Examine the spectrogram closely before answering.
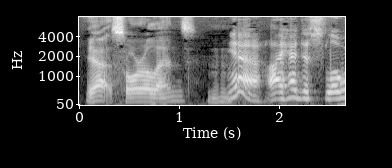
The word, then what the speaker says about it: Soralens: Yeah, Soralens.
